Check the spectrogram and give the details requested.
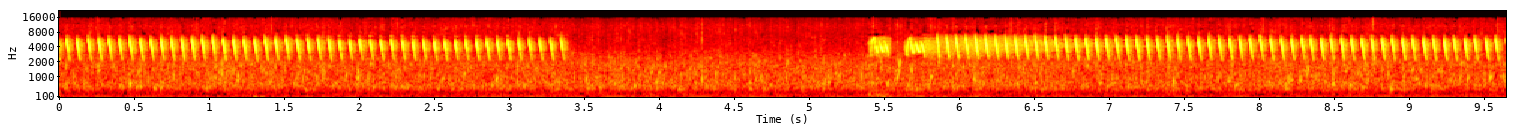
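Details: Rapid high-pitched trill from a bar-winged prinia, a gacor song meant to provoke other birds into singing, runs steadily, breaks off briefly, then restarts with a couple of sharp notes before the pulsing continues.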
